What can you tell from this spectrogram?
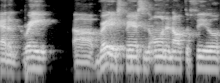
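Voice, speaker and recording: A man with an American accent in an ordinary speaking voice, medium in pitch, at a moderate pace. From Florida, Largo. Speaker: retired football player. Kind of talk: casual chat.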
